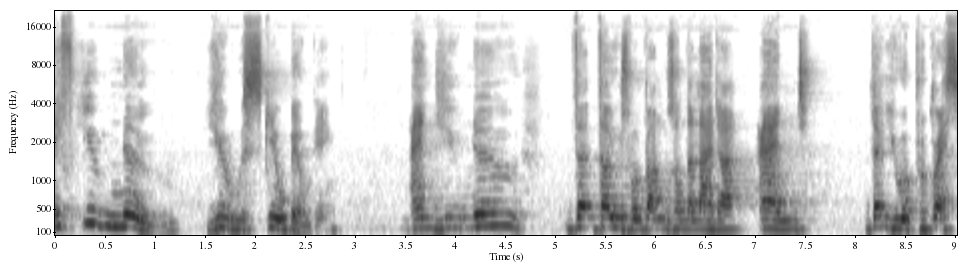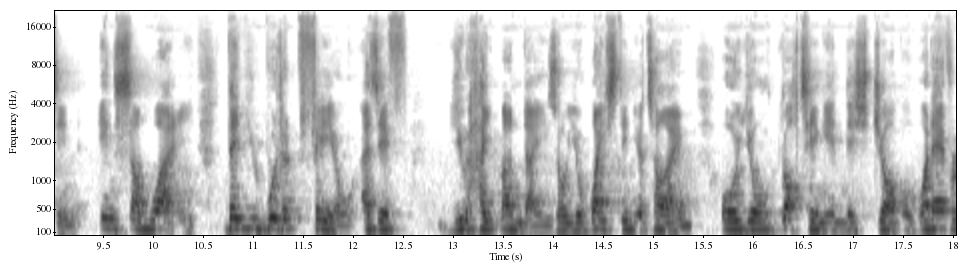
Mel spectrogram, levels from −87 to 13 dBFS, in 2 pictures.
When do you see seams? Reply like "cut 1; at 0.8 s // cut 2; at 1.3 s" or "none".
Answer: none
